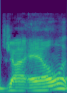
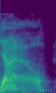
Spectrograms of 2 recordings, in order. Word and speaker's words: Jael: Or Jael, that would be Yael.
